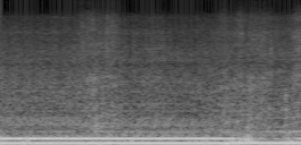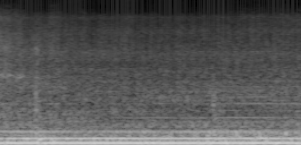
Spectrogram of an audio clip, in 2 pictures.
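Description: Hino rollback tow truck's diesel engine running at a steady hum, driving the bed hydraulics and winch while a tool box is pulled up the tilted deck. Its tone shifts slightly about two and a half seconds in.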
